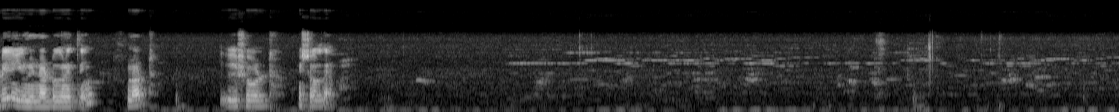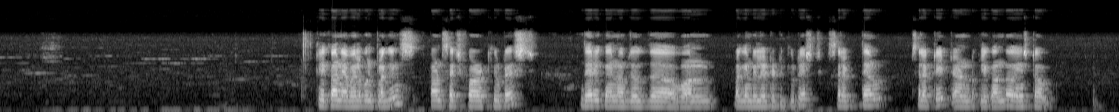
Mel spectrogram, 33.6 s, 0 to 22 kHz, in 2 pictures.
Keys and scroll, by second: 17.9-19.7 typing, 21.3 Return.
